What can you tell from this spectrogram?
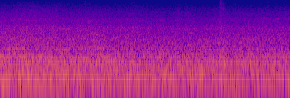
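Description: Steady low background noise of ocean surf and wind, even throughout, with no distinct knocks or clicks.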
